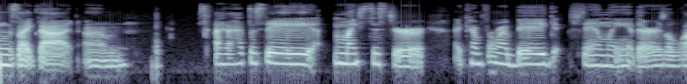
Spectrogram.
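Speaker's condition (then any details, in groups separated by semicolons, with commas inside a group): Cerebral palsy; spastic legs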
